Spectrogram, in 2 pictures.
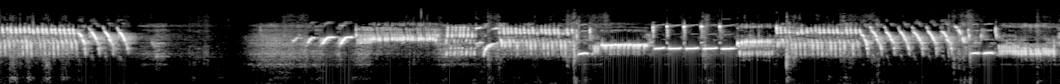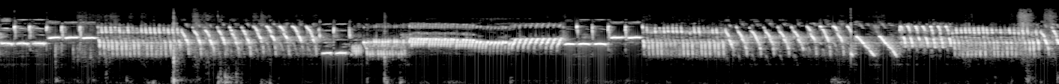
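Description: Songbird singing in rapid trills and held whistled notes, in phrases that repeat, with a pause of about a second and a half a couple of seconds in.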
